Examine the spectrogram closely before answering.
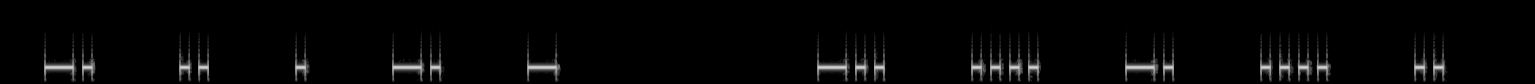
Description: Morse code, heard as a keyed tone, about 13 wpm, spaced as for 7 wpm, 800 Hz. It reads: NIENT DHNHI
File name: LEZIONI / 2 UHDN / 2 UHDN ws 12wpm 1708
